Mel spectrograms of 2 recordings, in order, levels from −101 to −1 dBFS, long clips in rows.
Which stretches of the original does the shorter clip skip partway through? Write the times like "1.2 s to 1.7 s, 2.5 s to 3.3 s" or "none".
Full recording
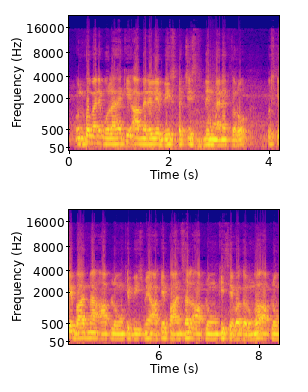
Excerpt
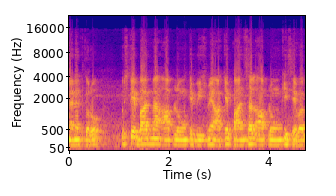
none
